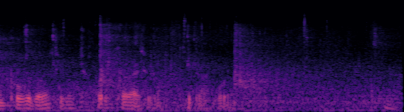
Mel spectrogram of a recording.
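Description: Adults murmur in a large echoing hall.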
